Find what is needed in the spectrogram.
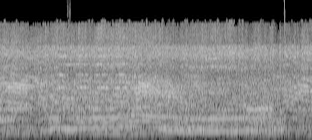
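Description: Racing sport-prototype engines running at high revs as the cars race past, the note climbing about a second in and dropping after about three seconds.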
